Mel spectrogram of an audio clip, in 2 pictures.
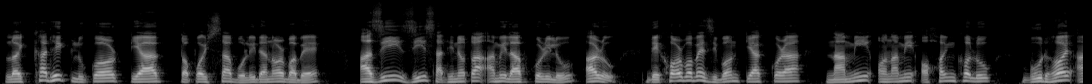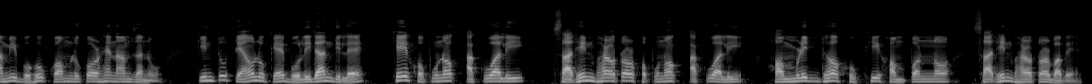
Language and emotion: Assamese, neutral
